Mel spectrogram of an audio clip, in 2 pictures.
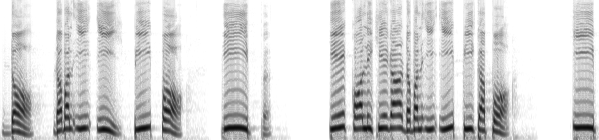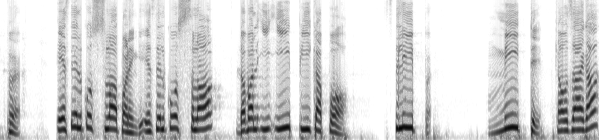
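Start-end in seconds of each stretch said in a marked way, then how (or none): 3.3-4.0 "दीप" higher, the ee held long; long drawn-out ee. Shown as a demonstration. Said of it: "थोड़ा सा खींच कर पढ़ते हैं". 8.6-9.3 "कीप" higher, with a long ee; long drawn-out ee. Shown as a demonstration. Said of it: "थोड़ा सा खींच कर पढ़ते हैं". 14.9-15.4 "स्लीप" higher, the ee held long; long drawn-out ee. Shown as a demonstration. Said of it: "थोड़ा सा खींच कर पढ़ेंगे".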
